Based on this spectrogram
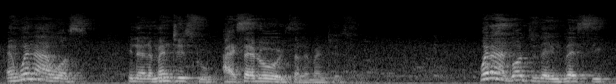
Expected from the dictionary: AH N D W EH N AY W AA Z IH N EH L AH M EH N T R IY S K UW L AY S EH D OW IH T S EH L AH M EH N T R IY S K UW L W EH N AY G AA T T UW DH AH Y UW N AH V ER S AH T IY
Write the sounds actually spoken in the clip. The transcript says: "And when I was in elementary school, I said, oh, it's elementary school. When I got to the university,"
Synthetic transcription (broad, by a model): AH N W EH N AY W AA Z IH N EH L AH M EH N T R IY S K UW L AY S EH D OW IH T S EH L AH M EH N T R IY S K UW L W EH N AY G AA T T UW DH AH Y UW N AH V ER S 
